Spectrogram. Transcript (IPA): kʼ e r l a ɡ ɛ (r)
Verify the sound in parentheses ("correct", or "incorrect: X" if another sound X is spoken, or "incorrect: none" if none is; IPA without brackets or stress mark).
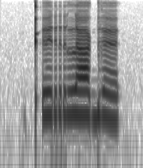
incorrect: none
